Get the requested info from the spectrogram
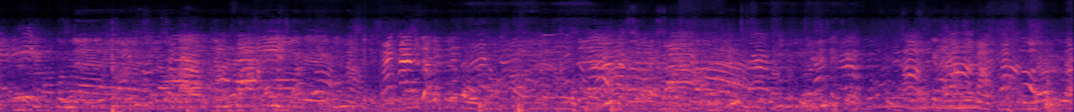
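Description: Several voices talking over one another in continuous overlapping chatter, with a short, louder peak about four seconds in.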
